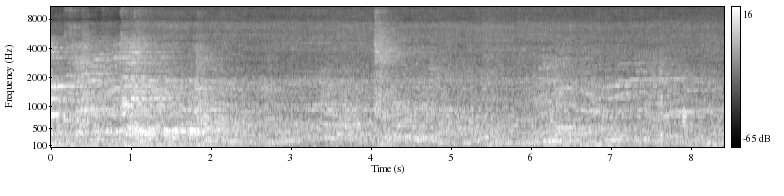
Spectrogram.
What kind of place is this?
cafe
